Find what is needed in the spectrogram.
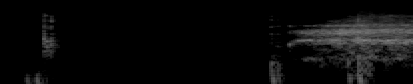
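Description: Near silence: room tone, with a faint click just after the start and a soft breath drawn in near the end.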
